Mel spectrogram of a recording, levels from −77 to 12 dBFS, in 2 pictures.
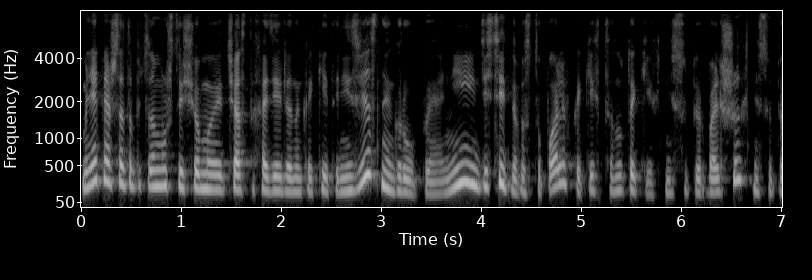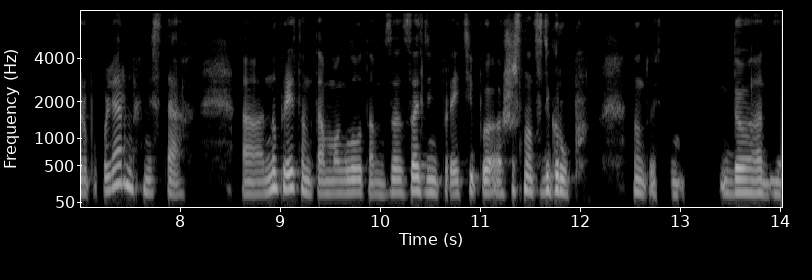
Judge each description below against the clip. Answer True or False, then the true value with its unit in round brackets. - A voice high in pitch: False (165 Hz)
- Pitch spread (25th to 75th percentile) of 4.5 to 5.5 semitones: True (5.2 semitones)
